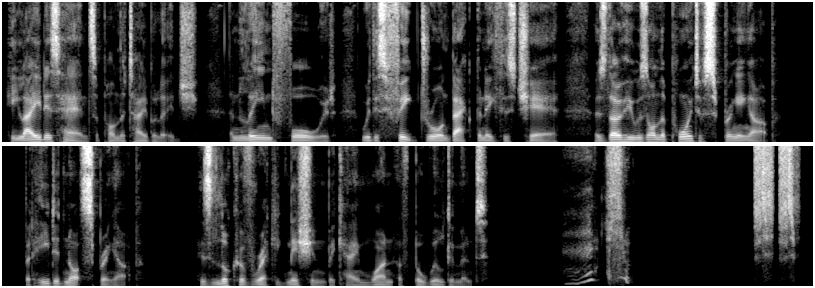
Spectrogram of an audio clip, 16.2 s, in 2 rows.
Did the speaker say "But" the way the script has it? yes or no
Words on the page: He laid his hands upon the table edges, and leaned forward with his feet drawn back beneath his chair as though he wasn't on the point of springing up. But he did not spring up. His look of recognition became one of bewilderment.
yes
